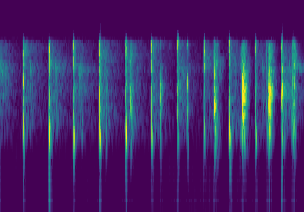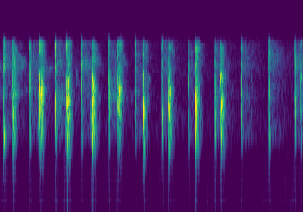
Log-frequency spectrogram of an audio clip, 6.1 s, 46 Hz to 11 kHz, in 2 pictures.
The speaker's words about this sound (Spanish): Son las 8 ahora. Hay que aplaudir.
